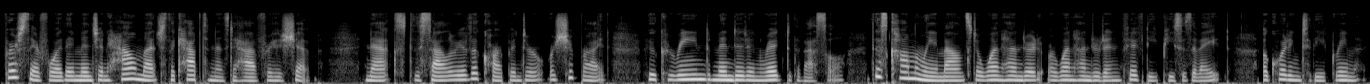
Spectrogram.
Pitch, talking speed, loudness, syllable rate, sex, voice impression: 200 Hz, 205 wpm, -18 LUFS, 6.2 syllables/s, female, feminine, adult-like, tensed, slightly powerful, bright, soft, fluent, cute, slightly refreshing, calm, friendly, reassuring, elegant, slightly sweet, lively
